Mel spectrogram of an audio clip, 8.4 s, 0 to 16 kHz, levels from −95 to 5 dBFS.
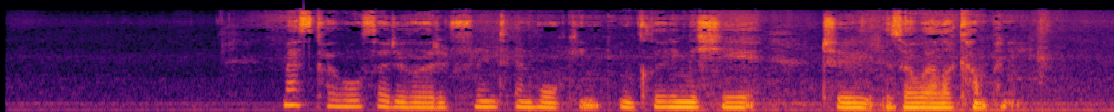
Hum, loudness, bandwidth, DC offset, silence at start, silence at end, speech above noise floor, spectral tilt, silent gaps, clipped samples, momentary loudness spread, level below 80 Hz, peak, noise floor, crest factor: none; -17 LUFS; 11.5 kHz; under 0.1%; 2.05 s; 0.15 s; 36 dB; -4 dB/octave; none; under 0.1%; 15 LU; -48 dBFS; 0 dBFS; -55 dBFS; 20 dB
